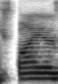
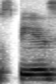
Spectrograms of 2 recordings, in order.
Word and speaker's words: Spiers: So first of all, I'll just introduce myself, Spiers, or Spiers. If you're American or German, it tends to be pronounced as Spiers.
